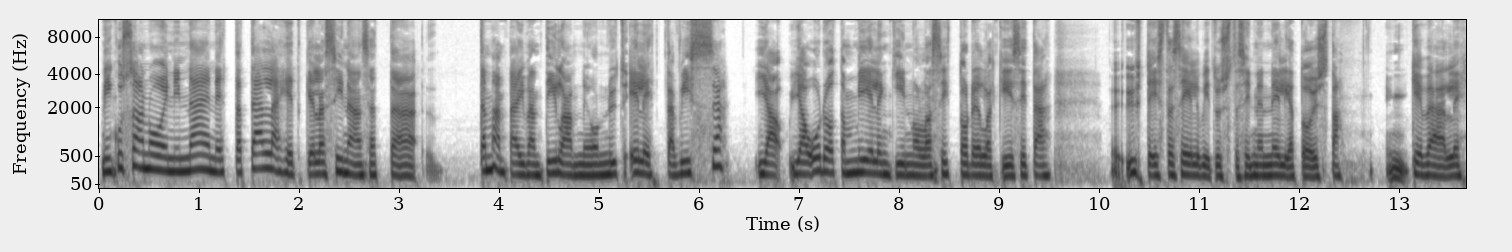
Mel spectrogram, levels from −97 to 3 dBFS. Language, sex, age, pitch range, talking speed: Finnish, female, 30-49, 170-230 Hz, 125 wpm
